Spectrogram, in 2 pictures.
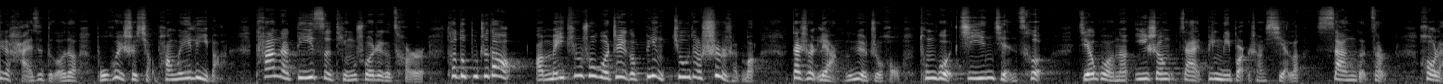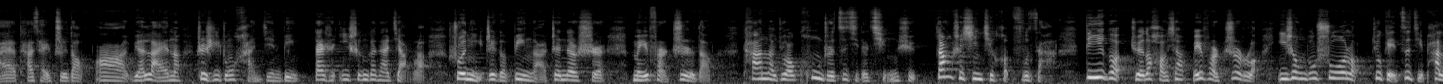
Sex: female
